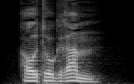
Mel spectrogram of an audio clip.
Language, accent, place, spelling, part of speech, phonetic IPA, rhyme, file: German, Germany, Berlin, Autogramm, noun, [aʊ̯toˈɡʁam], -am, De-Autogramm.ogg
- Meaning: autograph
